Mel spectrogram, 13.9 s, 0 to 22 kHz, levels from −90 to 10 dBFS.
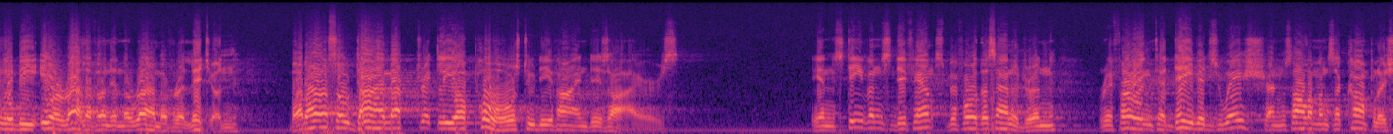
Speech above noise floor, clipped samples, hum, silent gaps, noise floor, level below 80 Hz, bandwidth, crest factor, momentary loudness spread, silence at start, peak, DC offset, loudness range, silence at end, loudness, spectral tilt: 29 dB; under 0.1%; none; none; -48 dBFS; -46 dBFS; over 20 kHz; 16 dB; 10 LU; 0 s; -4 dBFS; under 0.1%; 6 LU; 0 s; -19 LUFS; -4 dB/octave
